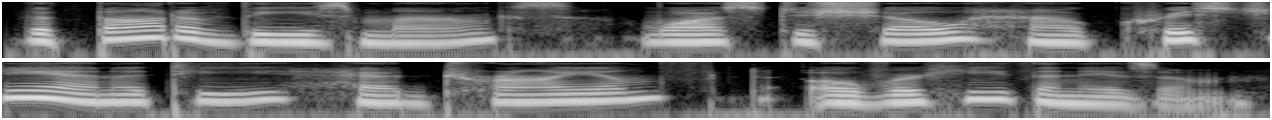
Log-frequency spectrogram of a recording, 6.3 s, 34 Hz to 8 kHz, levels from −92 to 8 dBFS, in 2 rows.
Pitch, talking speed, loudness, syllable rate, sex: 175 Hz, 130 wpm, -16 LUFS, 3.7 syllables/s, female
